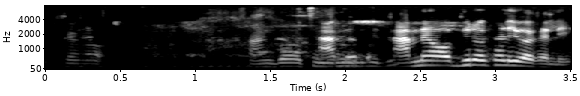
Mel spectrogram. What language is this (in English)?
Odia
